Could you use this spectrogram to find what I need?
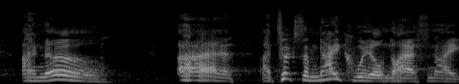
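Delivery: groggy, drowsy voice, low and slow. Retelling a phone call with their mother, who had taken NyQuil: imitating mother's groggy voice. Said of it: "and she said like this".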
